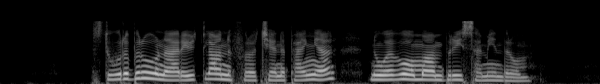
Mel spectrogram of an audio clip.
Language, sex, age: Norwegian, female, 31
